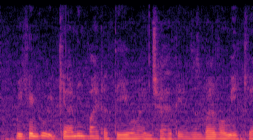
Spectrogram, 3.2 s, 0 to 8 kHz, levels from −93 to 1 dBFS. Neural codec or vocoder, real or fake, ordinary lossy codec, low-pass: codec, 16 kHz, 8 kbps, FreqCodec, larger model; fake; none; none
